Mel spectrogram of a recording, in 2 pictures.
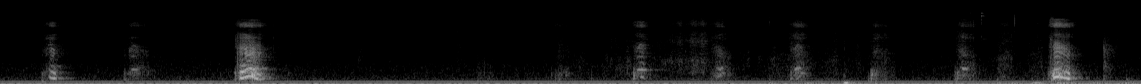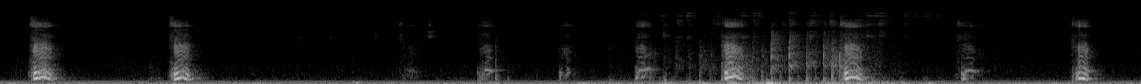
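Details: Pet named Max, likely a dog, during one of his coughing fits, recorded for the vet: a prolonged run of short, harsh coughs or hacks over a steady hum.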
